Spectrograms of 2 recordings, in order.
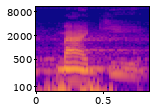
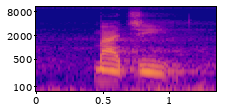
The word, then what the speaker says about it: Magie: nina Rudito and Maggie. Tama ba yung pronunciation ko? Ha? Tama. Hindi. Anong pronunciation ng pangalan mo? Magie.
